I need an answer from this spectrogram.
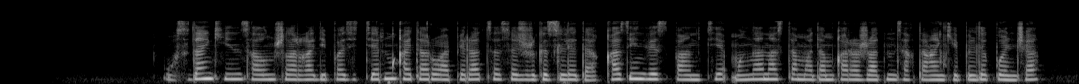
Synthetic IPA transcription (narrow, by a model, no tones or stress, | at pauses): wo̞səd̪ɑŋkʲʰe̞jɪnsɑlˠəmʃəlˠɑɾʁɑd̪ʲe̞pozijt̪ːe̞ɾɪɴqʰɑjt̪ɑɾuo̞pʲe̞ɾat̪sɨjasəʒʏɾɡʲɪzɪle̞d̪ɪqʰɑzinvʲe̞st̪̚baŋk̚t̪ːe̞məɴnɑnɑst̪ɑmɑd̪ɑmqʰɑɾɑʒɑt̪ənsɑqt̪ɑʁɑŋkʲʰe̞pɪld̪ɪk̚bo̞jənʃɑ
